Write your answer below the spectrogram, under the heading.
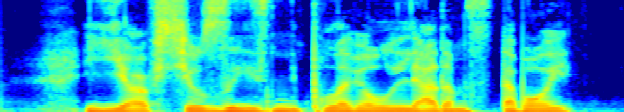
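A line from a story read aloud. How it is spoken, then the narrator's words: Reminding. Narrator (Russian): напомнил дракон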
